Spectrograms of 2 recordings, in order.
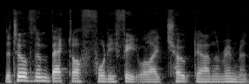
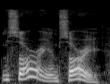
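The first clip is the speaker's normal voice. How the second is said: a hint of a nervous, higher apology; stammered apology; 10 semitones higher, 7 dB louder than usual. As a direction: narrator apologises to the guards, a little nervous. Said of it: "I stammered".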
